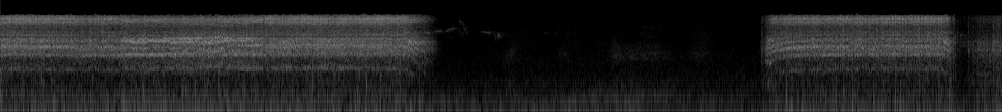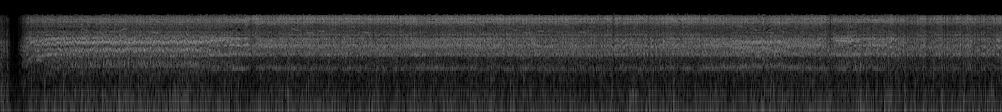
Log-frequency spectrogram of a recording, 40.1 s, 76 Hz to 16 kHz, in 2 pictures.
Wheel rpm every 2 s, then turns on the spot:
160, 150, 160, 160, 40, 0, 0, 20, 150, 110, 90, 160, 160, 160, 160, 160, 160, 160, 160, 160.
none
